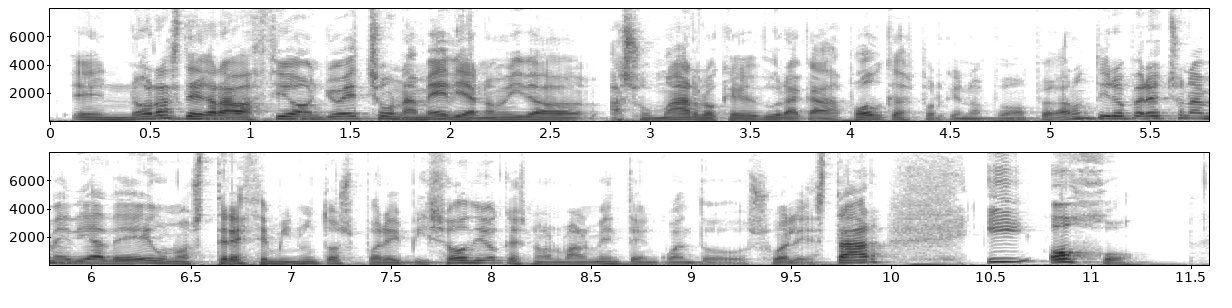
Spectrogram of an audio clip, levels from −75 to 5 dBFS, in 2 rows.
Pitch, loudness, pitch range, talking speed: 130 Hz, -20 LUFS, 105-175 Hz, 240 wpm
